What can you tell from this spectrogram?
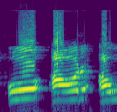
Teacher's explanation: कंठ और ओष्ठ से ओ औ बोला जाता है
